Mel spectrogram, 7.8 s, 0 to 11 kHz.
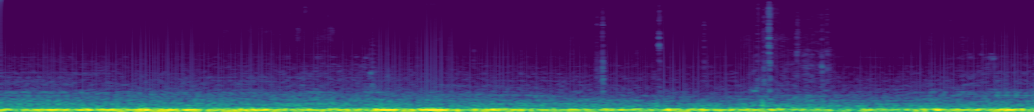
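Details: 2022 VW Tiguan SE R-Line idling with start-stop activated: deep steady low rumble with a slow throb, nothing sharp on top; vibration drone whose source and cause are not pinned down.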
